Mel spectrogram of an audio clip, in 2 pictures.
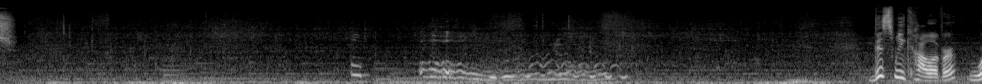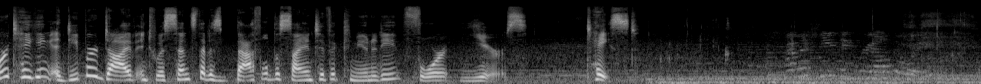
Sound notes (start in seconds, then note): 0.3 background music; 0.3 water trickling noise; 7.0 background music; 7.0 water trickling noise; 16.4 background music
